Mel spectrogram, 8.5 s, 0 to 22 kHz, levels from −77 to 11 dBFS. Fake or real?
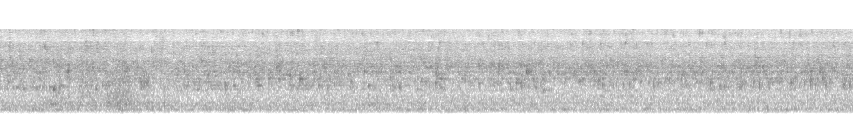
real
